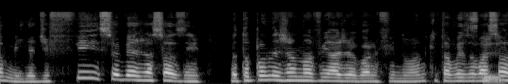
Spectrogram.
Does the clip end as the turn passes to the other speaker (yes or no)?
no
